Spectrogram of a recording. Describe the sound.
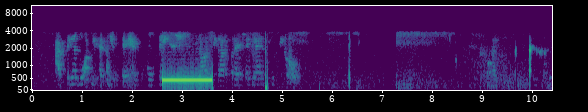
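Telephone tone after a dropped call: a single steady beep lasting about a second, set between stretches of brief talk and a few faint clicks.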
